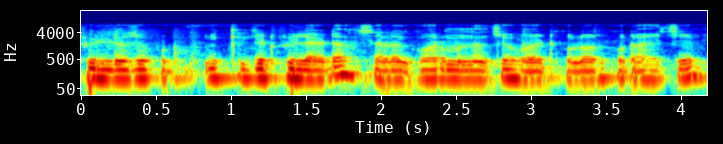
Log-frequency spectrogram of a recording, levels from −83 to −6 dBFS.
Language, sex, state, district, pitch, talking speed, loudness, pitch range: Odia, male, Odisha, Sambalpur, 110 Hz, 185 wpm, -16 LUFS, 105-120 Hz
